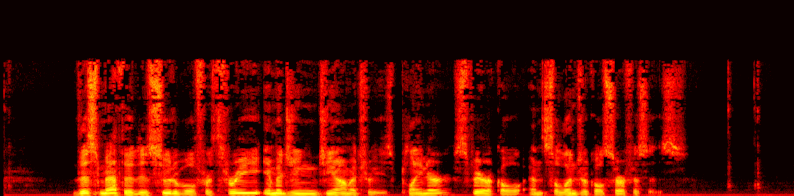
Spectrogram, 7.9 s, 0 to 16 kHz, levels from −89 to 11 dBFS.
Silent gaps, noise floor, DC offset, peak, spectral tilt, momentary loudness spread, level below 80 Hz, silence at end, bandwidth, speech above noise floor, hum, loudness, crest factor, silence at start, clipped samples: none; -57 dBFS; under 0.1%; -2 dBFS; -5 dB/octave; 16 LU; -52 dBFS; 1.15 s; 11.5 kHz; 39 dB; none; -18 LUFS; 18 dB; 0.75 s; under 0.1%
